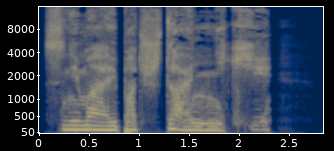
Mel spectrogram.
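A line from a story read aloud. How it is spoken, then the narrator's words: Husky seductive rasp. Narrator (Russian): сексуально прохрипела маркиза Денеменс Уйвар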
